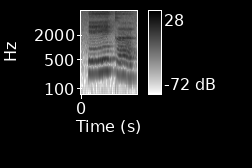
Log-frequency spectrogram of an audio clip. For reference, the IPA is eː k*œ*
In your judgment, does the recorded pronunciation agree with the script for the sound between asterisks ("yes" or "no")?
yes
